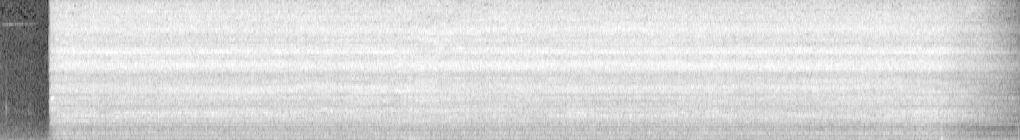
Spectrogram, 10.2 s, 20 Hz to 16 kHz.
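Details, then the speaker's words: Used eBay nitrous oxide transfer pump driven by shop air regulated to about 80 psi: a steady high air hiss for about nine seconds with no pumping strokes, then it stalls; internally dirty, greasy, possibly missing a ring. "no idea how these work pretty sure it's not close to that though you hear the pump and stop"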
